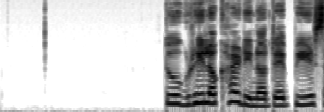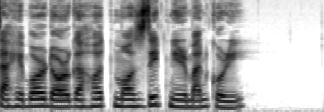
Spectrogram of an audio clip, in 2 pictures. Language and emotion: Assamese, neutral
